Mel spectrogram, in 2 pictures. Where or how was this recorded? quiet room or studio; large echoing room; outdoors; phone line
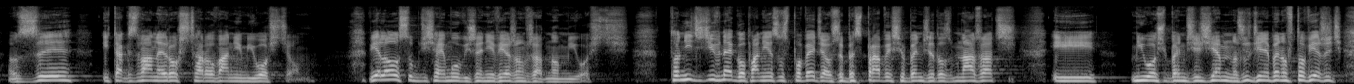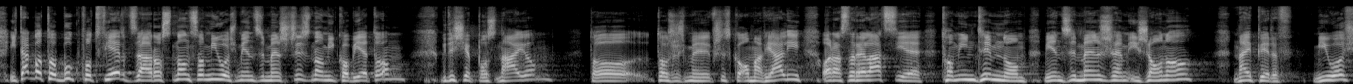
large echoing room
